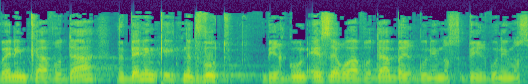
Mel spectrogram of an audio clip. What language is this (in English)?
Hebrew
